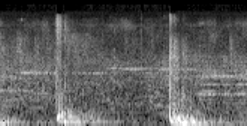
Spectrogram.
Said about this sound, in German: Böllerschüsse.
